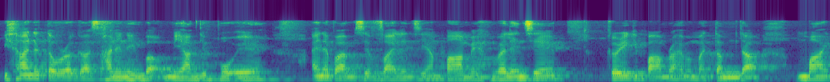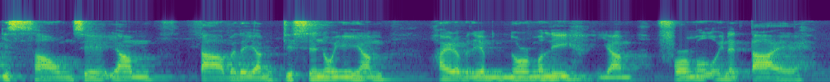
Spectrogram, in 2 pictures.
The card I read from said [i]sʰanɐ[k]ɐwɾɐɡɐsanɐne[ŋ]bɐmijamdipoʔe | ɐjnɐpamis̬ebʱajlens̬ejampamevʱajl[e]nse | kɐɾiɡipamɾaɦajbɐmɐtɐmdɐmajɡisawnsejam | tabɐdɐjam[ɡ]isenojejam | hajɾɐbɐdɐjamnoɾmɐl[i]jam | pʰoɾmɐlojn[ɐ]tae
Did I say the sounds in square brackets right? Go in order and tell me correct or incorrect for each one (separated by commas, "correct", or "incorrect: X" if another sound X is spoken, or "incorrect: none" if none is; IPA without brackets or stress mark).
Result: correct, incorrect: t, correct, correct, incorrect: d, correct, correct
